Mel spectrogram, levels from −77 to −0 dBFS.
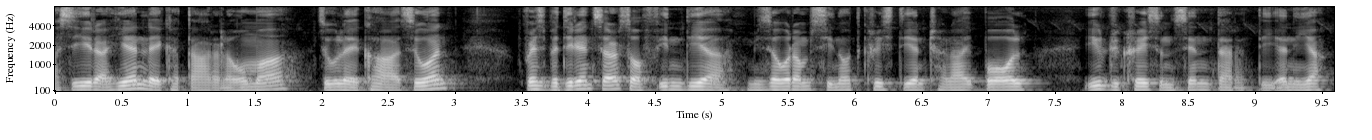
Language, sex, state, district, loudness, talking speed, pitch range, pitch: Mizo, male, Mizoram, Aizawl, -17 LUFS, 175 wpm, 100-115 Hz, 110 Hz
